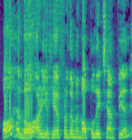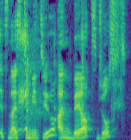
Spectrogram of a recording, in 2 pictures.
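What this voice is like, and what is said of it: Imitates another person's accented voice. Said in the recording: “my impersonation of him ... he had the accent.”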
